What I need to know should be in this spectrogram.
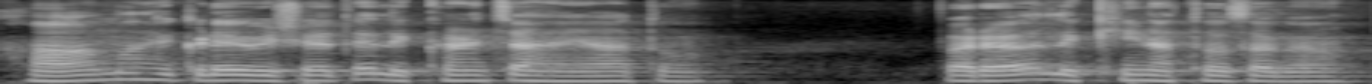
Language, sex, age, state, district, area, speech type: Sindhi, male, 18-30, Gujarat, Surat, urban, spontaneous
